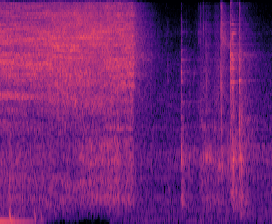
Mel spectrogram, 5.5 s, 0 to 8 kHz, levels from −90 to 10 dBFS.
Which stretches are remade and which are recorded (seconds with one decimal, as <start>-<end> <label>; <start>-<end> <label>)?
0.0-0.9 recorded; 0.9-2.2 remade; 2.2-4.0 recorded; 4.0-4.6 remade; 4.6-5.5 recorded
